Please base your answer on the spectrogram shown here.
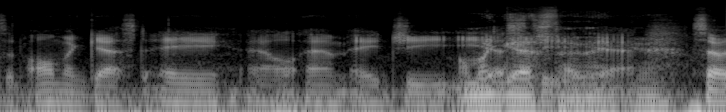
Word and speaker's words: Almagest: the almagest um i never know how to pronounce it all my guest a-l-m-a-g-e so it's just this really famous compendium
